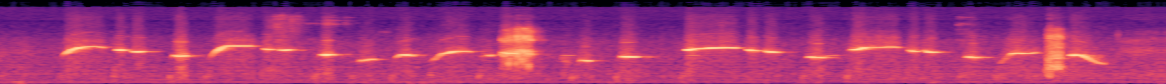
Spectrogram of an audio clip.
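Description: A parrot whistles a theme tune, a bouncy, clear series of rising and falling notes with a couple of harsher squawk-like bursts mixed in.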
